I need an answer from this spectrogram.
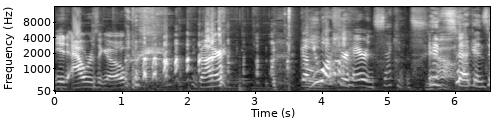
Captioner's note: laughs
